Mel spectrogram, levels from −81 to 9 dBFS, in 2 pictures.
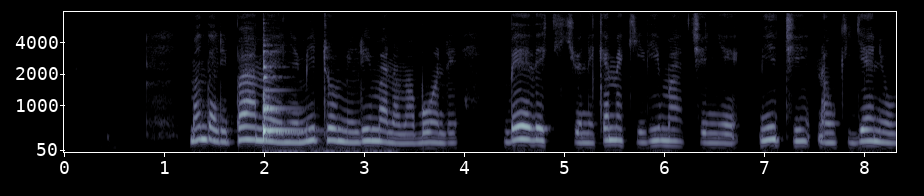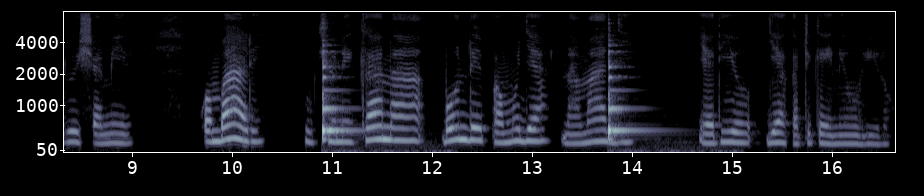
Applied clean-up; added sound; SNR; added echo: none; Bowed string instrument; -4 dB; none.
